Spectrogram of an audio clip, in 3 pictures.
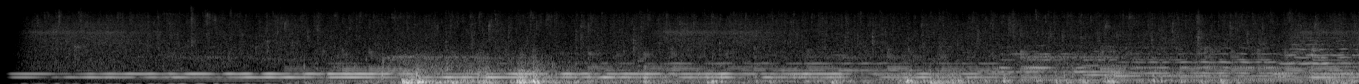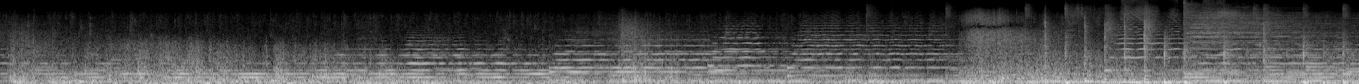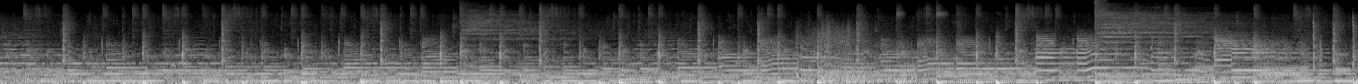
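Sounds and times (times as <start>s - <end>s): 
electric guitar: 3.4s - 40.7s.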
